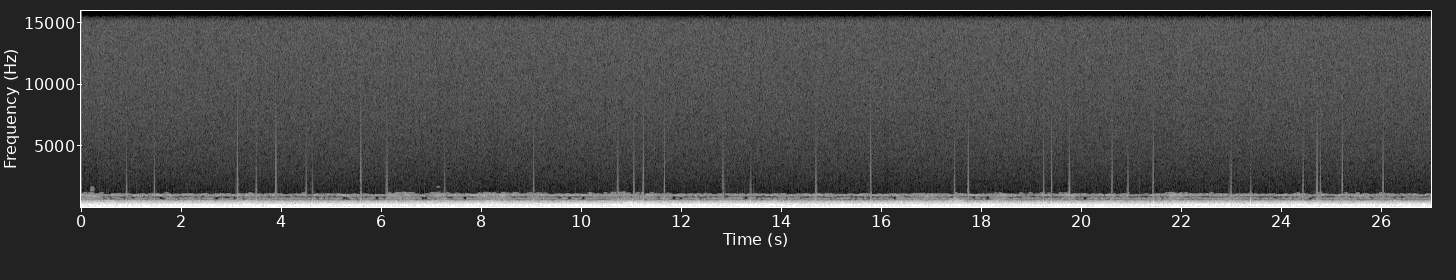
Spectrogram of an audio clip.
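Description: People murmur softly in a large hall.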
